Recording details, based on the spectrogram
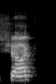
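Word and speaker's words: Shough: I appreciate that and shuck it's sh it's like shuck corn Tyler sh is what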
